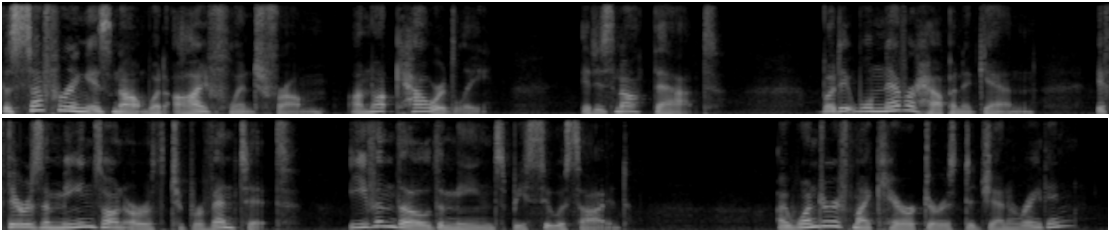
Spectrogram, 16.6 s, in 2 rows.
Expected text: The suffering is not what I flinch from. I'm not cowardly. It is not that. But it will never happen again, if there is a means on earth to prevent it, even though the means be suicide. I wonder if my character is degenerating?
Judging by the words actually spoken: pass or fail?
pass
